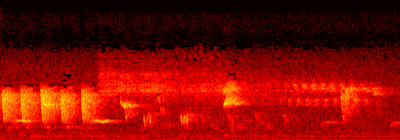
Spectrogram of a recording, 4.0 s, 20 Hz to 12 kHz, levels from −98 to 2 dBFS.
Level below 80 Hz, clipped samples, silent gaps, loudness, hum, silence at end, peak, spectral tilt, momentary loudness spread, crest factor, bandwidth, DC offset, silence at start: -84 dBFS; under 0.1%; none; -34 LUFS; none; 0 s; -18 dBFS; 1.5 dB/octave; 19 LU; 20 dB; 11.5 kHz; under 0.1%; 0 s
